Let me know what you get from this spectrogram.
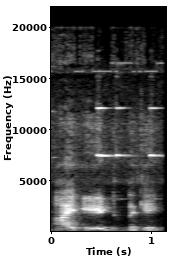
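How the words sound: It is said in an Indian accent.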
